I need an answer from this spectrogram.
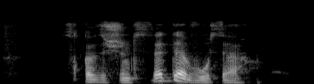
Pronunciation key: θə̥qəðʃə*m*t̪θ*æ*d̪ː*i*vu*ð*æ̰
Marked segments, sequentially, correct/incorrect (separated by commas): incorrect, correct, incorrect, incorrect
